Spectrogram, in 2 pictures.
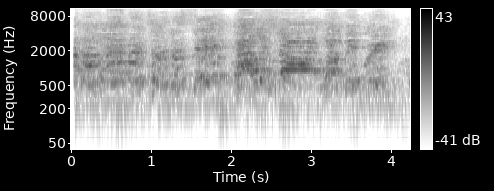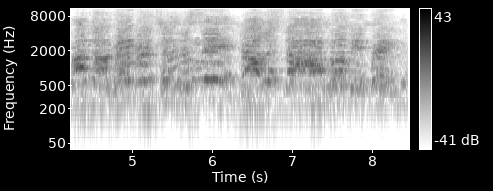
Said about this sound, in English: And listen to these students. These are high school students in San Francisco shouting to Free Palestine.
